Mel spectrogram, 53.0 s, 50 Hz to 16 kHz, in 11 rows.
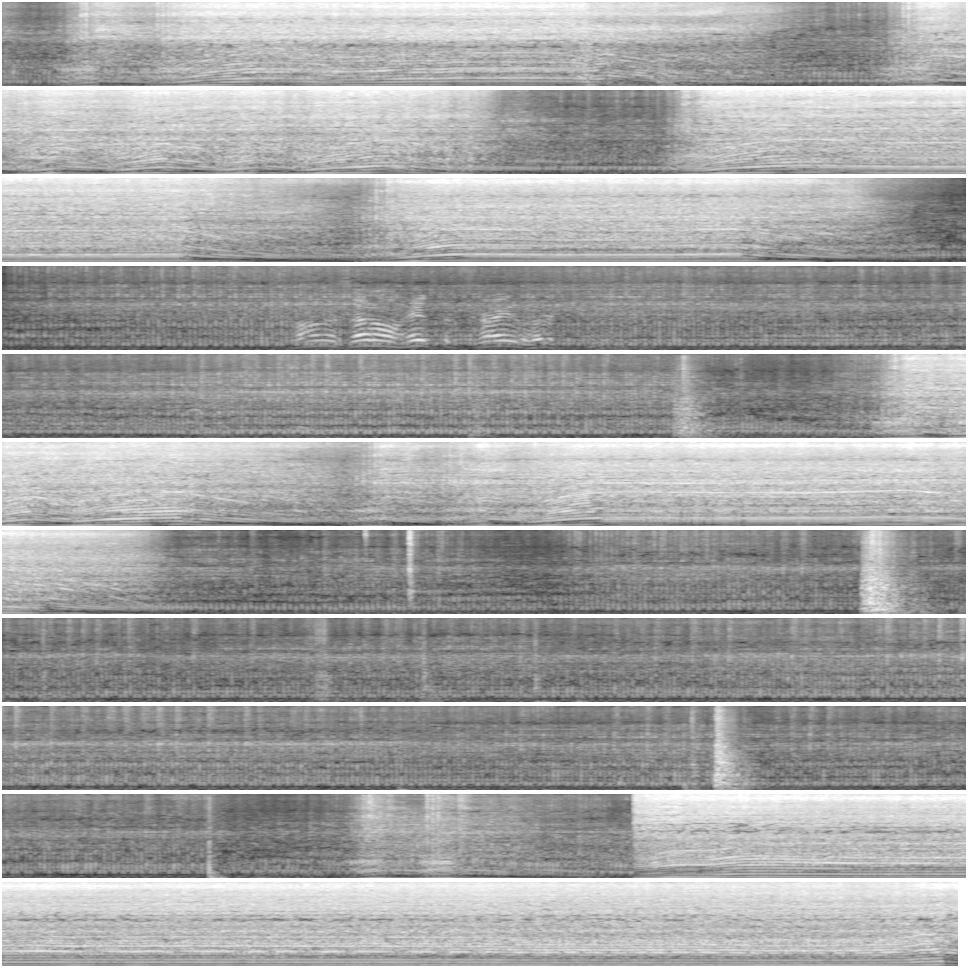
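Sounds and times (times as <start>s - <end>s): chainsaw cutting wood: 0.0s - 52.9s
chainsaw idling and revving: 0.0s - 52.9s
sharp knocks: 33.2s - 34.1s, 41.9s - 42.4s.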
